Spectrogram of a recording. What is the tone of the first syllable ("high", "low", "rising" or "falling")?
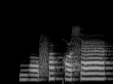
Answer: low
